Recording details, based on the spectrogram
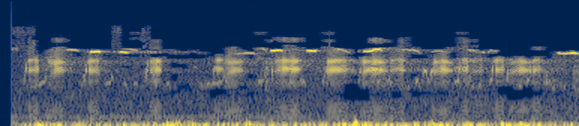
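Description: Gadwall giving a quick run of short, nasal, reedy notes, about three a second, over a heavy low rumble of wind or handling noise.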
